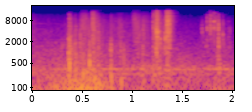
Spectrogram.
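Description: Water splashes as someone wades through a lake.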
